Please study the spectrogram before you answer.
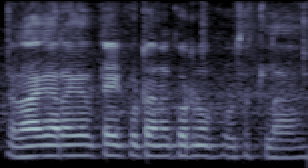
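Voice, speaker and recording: A man's voice: fairly high pitch, monotone, fast talker, warm tone, a little hiss or hum. A man hosting a casual family vlog, chatting and teasing while talking straight to his viewers. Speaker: family vlogger host. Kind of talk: casual home vlog chat.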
